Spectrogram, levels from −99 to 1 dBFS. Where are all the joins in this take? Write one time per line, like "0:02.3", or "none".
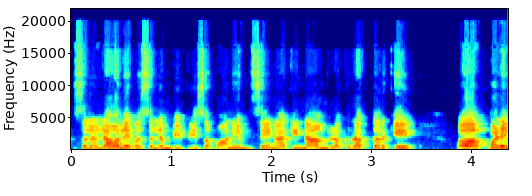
none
